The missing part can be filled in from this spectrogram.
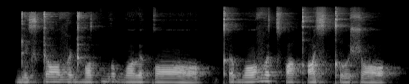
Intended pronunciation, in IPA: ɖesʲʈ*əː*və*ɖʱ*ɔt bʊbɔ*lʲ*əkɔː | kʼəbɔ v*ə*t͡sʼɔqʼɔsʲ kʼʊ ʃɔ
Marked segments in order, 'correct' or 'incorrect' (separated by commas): incorrect, correct, incorrect, correct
